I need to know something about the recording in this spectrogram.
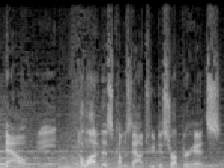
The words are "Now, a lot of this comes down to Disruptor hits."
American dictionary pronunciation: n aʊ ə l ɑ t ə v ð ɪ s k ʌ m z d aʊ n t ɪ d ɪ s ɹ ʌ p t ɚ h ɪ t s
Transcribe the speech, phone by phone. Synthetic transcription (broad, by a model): n aʊ ə l ɑ t ə v ð ɪ s k ʌ m z d aʊ n t ɪ d ɪ s ɹ ʌ p t ɚ h ɪ t s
